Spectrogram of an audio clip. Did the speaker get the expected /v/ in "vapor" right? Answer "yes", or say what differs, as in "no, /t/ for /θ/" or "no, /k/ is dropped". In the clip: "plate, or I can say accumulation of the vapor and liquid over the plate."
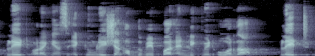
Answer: yes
